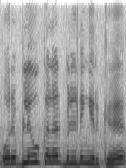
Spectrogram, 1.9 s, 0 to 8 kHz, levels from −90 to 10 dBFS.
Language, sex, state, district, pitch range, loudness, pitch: Tamil, female, Tamil Nadu, Namakkal, 265-300 Hz, -12 LUFS, 275 Hz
